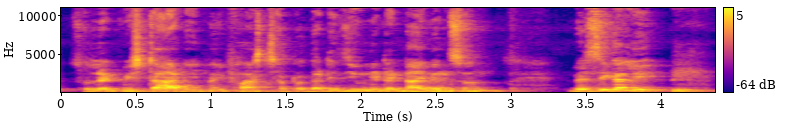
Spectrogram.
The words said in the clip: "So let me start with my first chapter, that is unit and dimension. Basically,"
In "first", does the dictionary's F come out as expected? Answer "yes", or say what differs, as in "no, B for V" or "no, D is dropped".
no, P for F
